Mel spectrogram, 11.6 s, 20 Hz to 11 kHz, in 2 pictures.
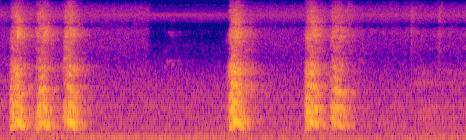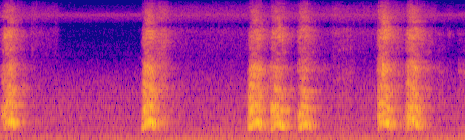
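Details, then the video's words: Domestic dog barking in bursts of two or three sharp barks on 21 November 2023 at 7:06 pm, about eighteen barks with short gaps between volleys and little other sound. "Barking Dogs"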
